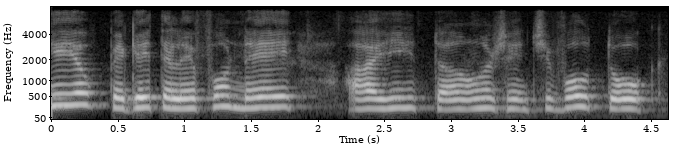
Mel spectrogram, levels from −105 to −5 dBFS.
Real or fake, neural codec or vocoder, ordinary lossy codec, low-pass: real; none; none; 7.2 kHz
